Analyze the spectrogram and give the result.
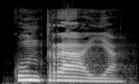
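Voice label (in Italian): "cuntraia", Vernazzese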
